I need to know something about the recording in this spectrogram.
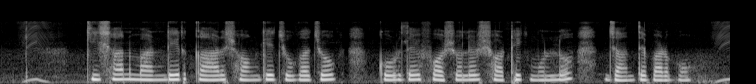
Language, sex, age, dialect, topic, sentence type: Bengali, female, 18-24, Rajbangshi, agriculture, question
